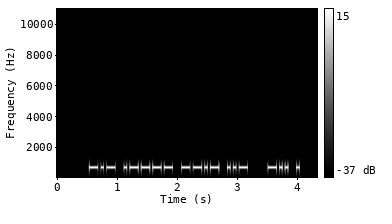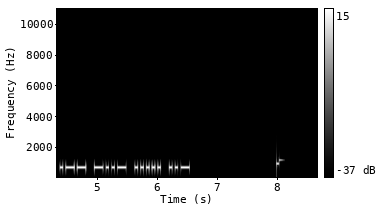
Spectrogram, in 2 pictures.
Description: Morse code, heard as a keyed tone, about 25 wpm, 700 Hz. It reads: K1QU DE WX5U
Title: USA Callsign DE Callsign - 4 Characters - 25wpm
